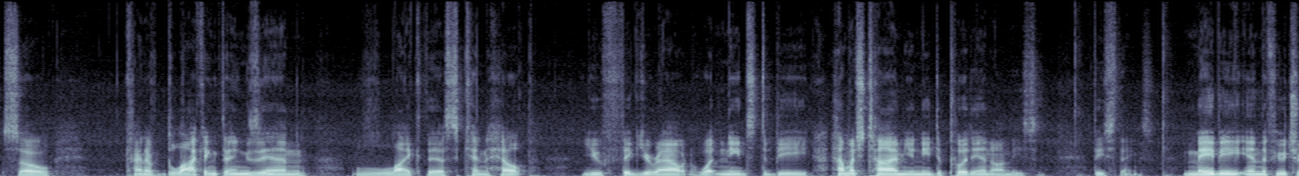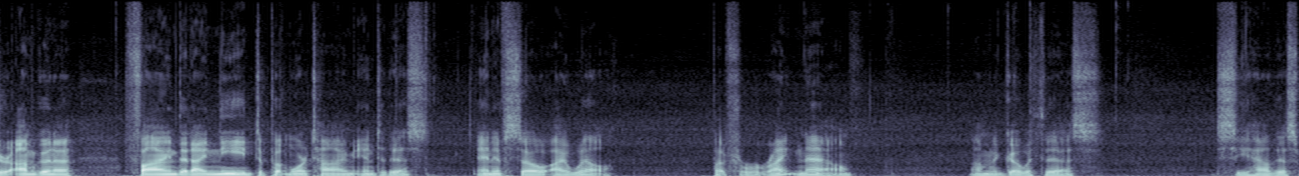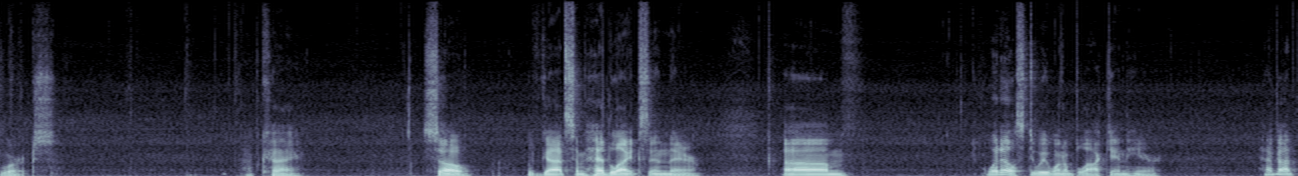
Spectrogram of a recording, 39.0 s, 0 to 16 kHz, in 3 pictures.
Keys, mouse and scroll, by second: 0.3 shift+middle click, 3.7 middle click, 5.0 right click, 5.7-6.3 scroll up 4, 6.3-6.9 scroll down 1, 6.9 scroll down 1, 7.1 shift+right click, 7.9 right click, 8.4-8.9 scroll down 3, 8.9 middle click, 10.8 KP_1, 11.7 KP_5, 12.4 z, 12.9-14.0 scroll up 4, 13.4 shift+middle click, 14.0 scroll up 1, 14.4 shift+middle click, 17.0 shift+d, 21.8 click, 23.1 a, 23.3 Tab, 24.2 z, 24.7 middle click, 26.1 Tab, 26.6 middle click, 27.1-27.4 scroll down 1, 27.9 KP_5, 28.6-29.1 scroll down 6, 29.1 middle click, 30.7-31.1 scroll up 2, 31.1 middle click, 33.7-35.2 scroll down 5, 35.2 middle click, 35.9-36.4 scroll down 2, 36.4 middle click, 37.3-37.9 scroll down 2, 38.0 middle click.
